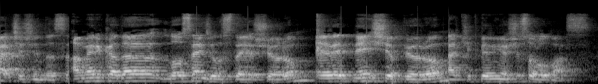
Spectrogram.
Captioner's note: sarcastically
